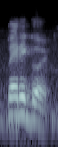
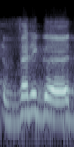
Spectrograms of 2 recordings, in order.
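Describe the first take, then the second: First: The first word starts with a b sound. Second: The first word starts with a v sound. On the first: "they are pronounced as b" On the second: "If you want to say very good"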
